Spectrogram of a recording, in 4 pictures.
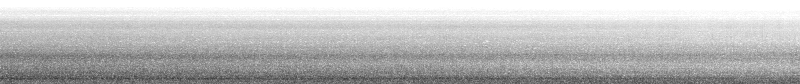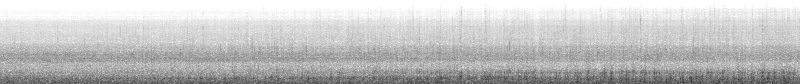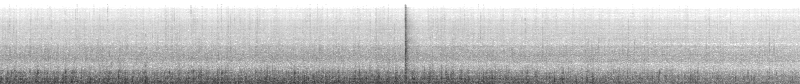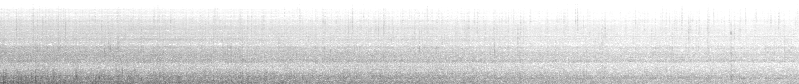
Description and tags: Electric Water Kettle Finale
Boiling some water.
beverage, boiler, boiling, steam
